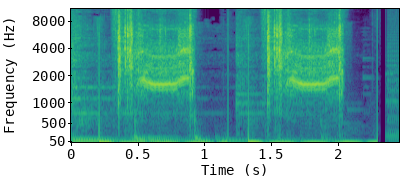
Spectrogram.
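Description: Electronic background music with two camera-shutter sound effects, each about half a second long and about a second apart.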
